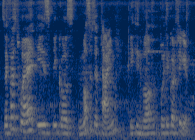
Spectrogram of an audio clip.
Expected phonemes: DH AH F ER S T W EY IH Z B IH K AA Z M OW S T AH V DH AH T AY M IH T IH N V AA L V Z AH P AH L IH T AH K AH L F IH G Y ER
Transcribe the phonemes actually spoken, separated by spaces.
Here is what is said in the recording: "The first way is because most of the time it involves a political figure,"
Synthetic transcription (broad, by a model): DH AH F ER S T W EY IH Z B IH K AA Z M OW S T AH V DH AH T AY M IH T IH N V AA L V Z AH P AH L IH T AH K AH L F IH G Y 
